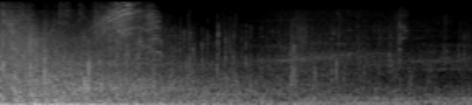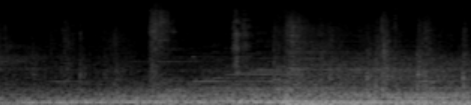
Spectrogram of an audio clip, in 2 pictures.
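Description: Bombarda blasting spell going off in Hogwarts Legacy, a loud close boom at the opening that fades into a low rumbling tail and quieter echoing thuds.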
